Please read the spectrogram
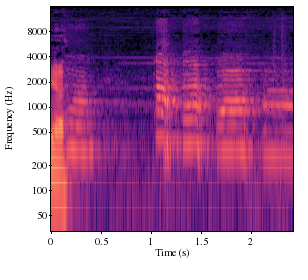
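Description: A drawn-out vocal sound at a steady pitch, starting about a second in after a brief lull.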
